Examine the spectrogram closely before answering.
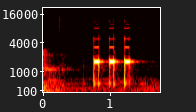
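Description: A medication dispenser being tested by home care services in Trondheim sounds its alarm at a preset time, three short, evenly spaced electronic beeps, clear, with no talking over them. The user then presses OK on the box and the medicine comes out.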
